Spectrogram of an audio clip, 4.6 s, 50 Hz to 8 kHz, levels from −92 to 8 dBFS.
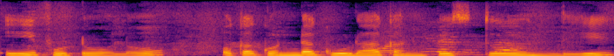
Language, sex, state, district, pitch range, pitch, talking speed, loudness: Telugu, female, Andhra Pradesh, Sri Satya Sai, 215-240 Hz, 225 Hz, 90 wpm, -16 LUFS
